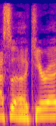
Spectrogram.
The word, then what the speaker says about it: Asa Akira: You know Asa Akira, I think you say her name? Yeah, Asa Akira.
